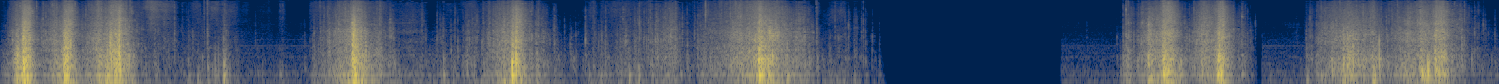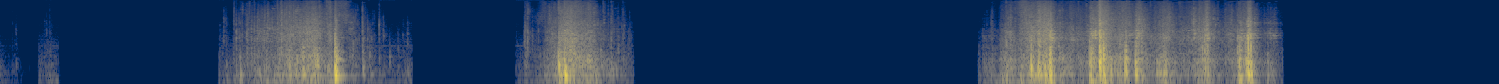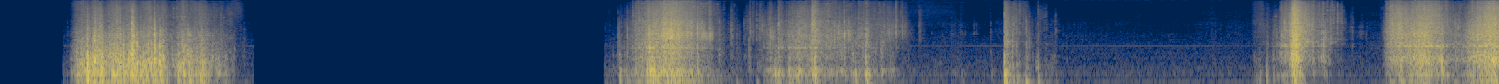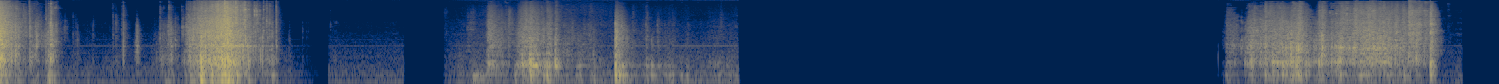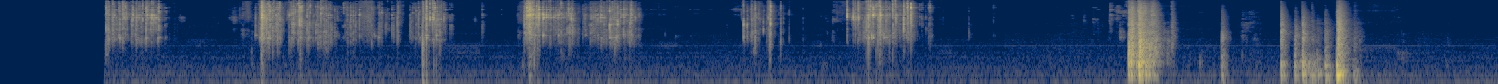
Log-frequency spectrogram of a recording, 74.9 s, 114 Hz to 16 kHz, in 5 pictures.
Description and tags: Toys Legos Shaken-Dropped by-JGrimm
Shaking a Lego Set box. Then dropping Legos and handling them.
RECORDED using AT4033 Mic in Adobe Audition 3 and then edited and cleaned up. Normalized to -.1
play, legos, shake, drop, toys, lego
